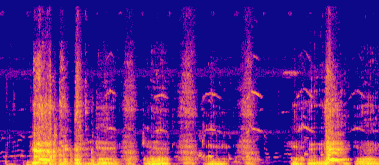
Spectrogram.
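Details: Wild leopard caught in a cage trap at midnight in Champawadi village, Vyara taluka, giving loud, rasping, roar-like bursts in regular pulses about every half second, with short pauses; people talking nearby.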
